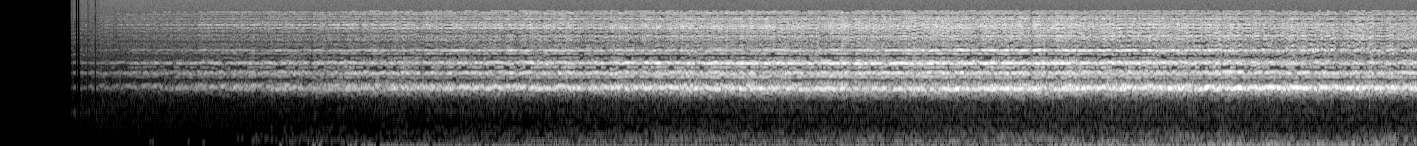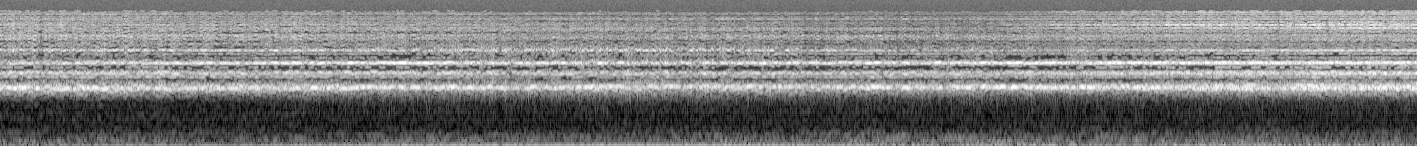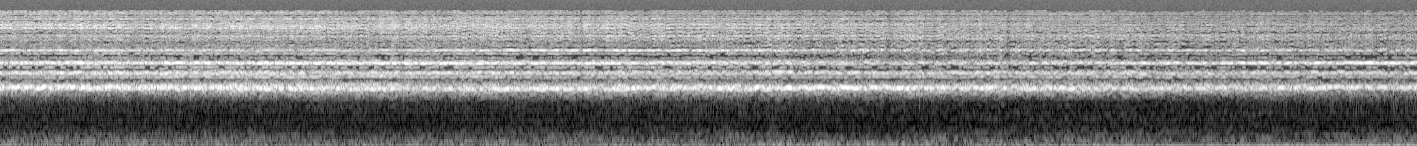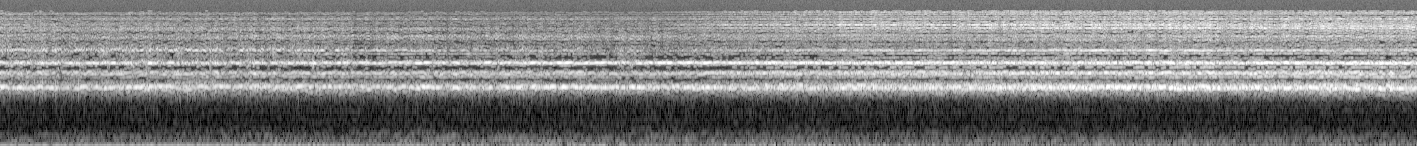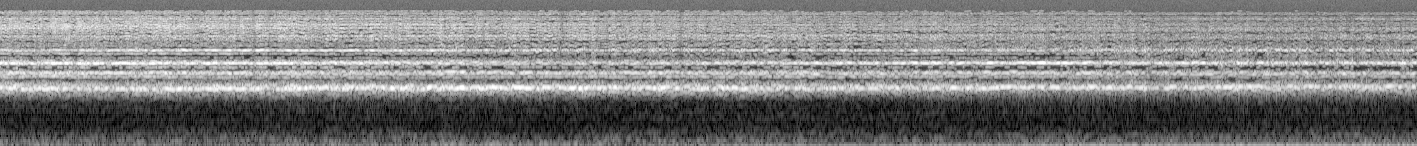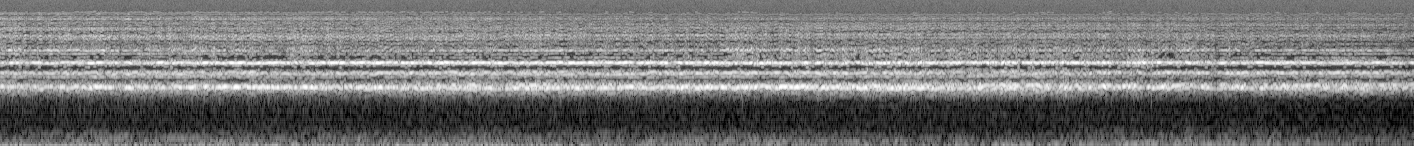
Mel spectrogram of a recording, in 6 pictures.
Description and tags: A high pitch sound that could be used to build suspense. Do not remember what the original recording is of, most likely a metallic ding in a soundbooth, which was significantly stretched through granular synthesis and further processed in Reaper.
evil, pitch, suspense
